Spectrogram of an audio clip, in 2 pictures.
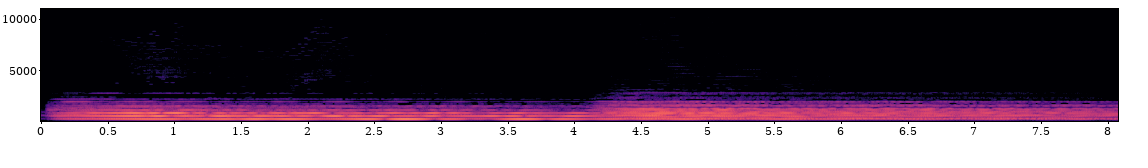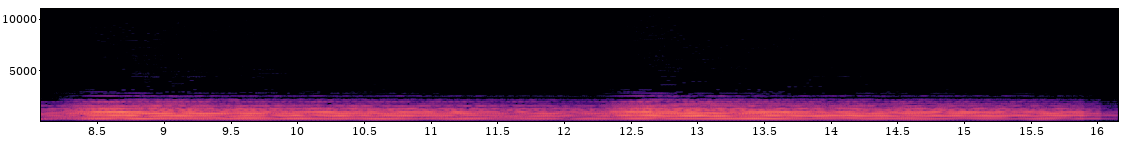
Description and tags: Some reverb soaked chords
chords, distant, strumed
